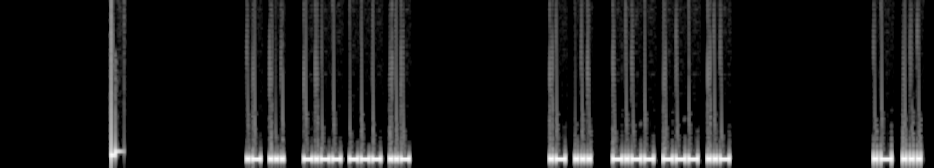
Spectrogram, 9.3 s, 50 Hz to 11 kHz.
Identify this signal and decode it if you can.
Morse code, heard as a keyed tone, about 34 wpm, 700 Hz. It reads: AS YOU AS YOU AS
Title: Speed-Racing - Sets of 2 Words 28wpm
